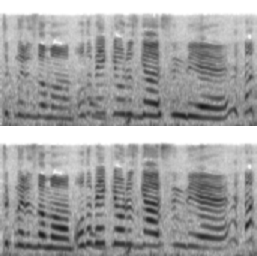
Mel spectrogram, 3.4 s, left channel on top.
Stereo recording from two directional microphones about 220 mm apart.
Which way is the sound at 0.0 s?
20° left (ahead or behind).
